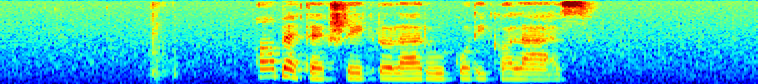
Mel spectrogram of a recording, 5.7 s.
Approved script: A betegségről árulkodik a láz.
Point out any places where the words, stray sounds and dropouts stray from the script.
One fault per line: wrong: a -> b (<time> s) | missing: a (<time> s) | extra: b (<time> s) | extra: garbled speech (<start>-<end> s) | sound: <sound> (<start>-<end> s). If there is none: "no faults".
sound: thud (1.1-1.4 s)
